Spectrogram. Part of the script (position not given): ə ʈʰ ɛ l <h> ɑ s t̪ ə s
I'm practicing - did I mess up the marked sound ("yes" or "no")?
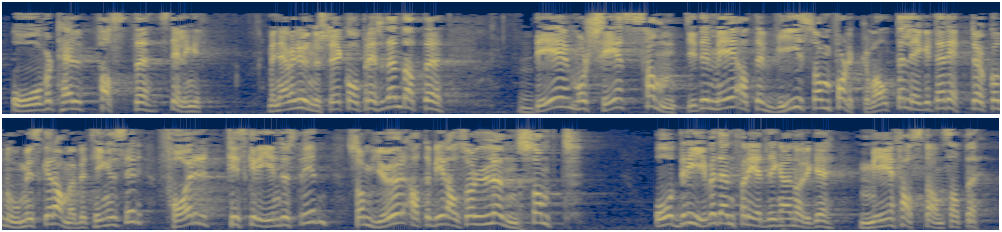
yes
